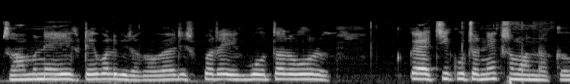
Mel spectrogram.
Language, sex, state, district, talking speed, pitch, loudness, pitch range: Hindi, female, Uttar Pradesh, Shamli, 200 wpm, 235 Hz, -14 LUFS, 220-245 Hz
